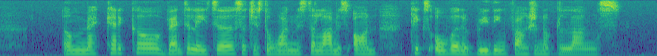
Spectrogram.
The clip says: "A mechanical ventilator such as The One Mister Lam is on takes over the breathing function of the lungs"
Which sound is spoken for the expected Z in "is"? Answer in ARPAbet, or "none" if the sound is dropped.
S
